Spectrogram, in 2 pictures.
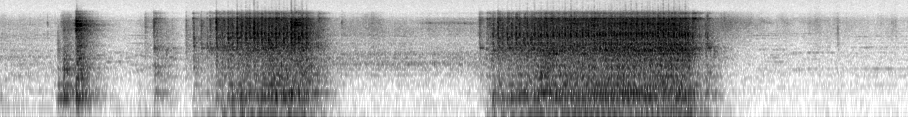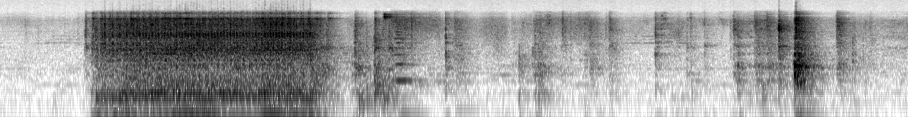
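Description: A sewing machine stitches a men's backpack in three long, loud, steady runs separated by pauses, with small handling noises between runs and no talking.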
